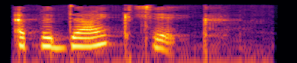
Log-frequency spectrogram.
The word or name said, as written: epideictic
